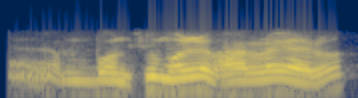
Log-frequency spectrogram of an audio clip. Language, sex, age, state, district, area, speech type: Assamese, male, 60+, Assam, Udalguri, rural, conversation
